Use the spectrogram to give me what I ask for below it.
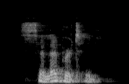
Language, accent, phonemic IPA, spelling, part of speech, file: English, Southern England, /sɪˈlɛb.ɹɪ.ti/, celebrity, noun, LL-Q1860 (eng)-celebrity.wav
- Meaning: 1. A rite or ceremony 2. Fame, renown; the state of being famous or talked-about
